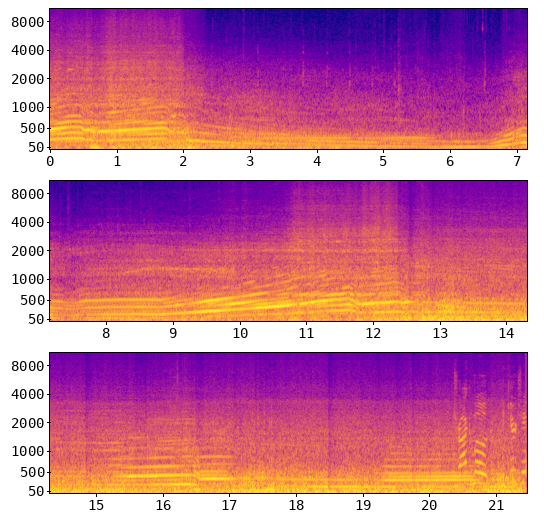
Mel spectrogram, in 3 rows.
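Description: A 2024 McLaren 750S engine rises and falls in pitch through quick, smooth gear changes while driving, loud and continuous, with a steady droning note between shifts and a voice talking over it.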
